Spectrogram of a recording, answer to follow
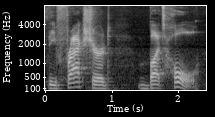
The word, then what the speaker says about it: The Fractured But Whole: at the censors, is The Fractured But Whole. So it's the fractured, but then it's spelled B-U-T and then W-H-O-L-E, but you say it together, and without context, it's, that's them going, we'll get you.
